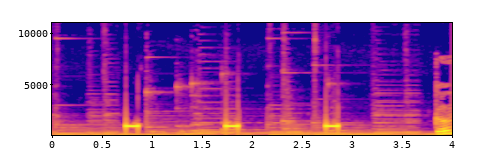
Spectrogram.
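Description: Quiz countdown-timer beeps: a short, high electronic beep once a second, three times, over light background music.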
